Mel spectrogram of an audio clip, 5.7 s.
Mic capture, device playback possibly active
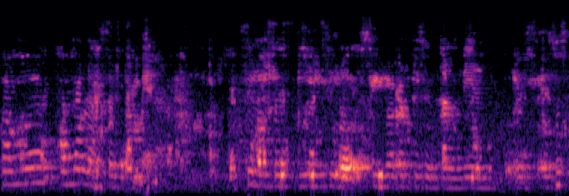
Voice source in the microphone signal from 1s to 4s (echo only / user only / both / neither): echo only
